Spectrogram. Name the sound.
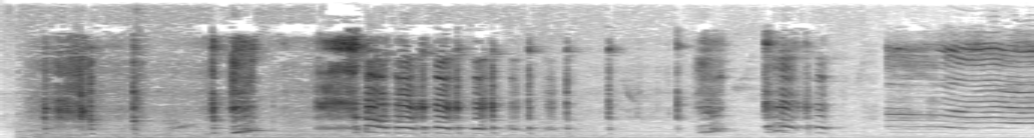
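young child crying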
